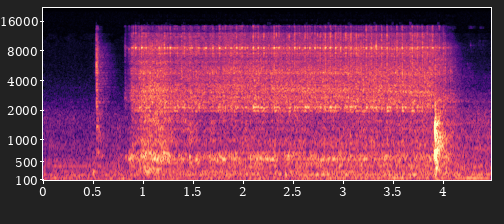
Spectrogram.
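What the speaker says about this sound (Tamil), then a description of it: "இது நானே தச்சிடுறேன்" A tailor's sewing machine runs in one steady, continuous burst while stitching the back piece of a blouse, starting after a brief knock and ending with a sharp click, close and alone.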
